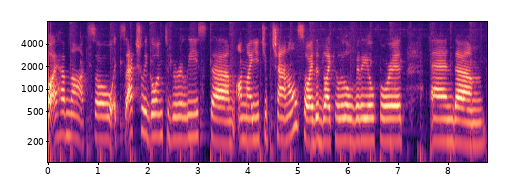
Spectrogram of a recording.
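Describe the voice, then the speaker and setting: A young adult woman from Canada, a singer-songwriter guest chatting casually and hesitantly, with many fillers and restarts. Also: medium pitch. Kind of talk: casual interview chat. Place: home, remote call. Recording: slightly dull lo-fi audio.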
